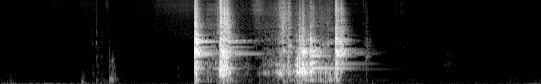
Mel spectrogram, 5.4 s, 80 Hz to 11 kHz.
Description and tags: FX Anvil 02
Metal clanking (pitch lowered and used in a scene with metalwork).
impact, metal, strike, clank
